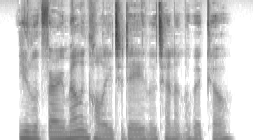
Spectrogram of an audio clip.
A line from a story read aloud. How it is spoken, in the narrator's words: he said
